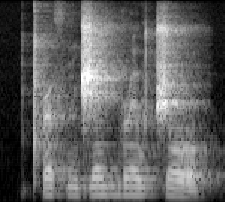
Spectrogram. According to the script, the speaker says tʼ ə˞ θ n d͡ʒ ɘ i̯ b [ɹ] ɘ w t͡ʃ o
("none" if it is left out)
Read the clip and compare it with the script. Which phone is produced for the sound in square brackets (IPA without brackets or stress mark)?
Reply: ɹ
